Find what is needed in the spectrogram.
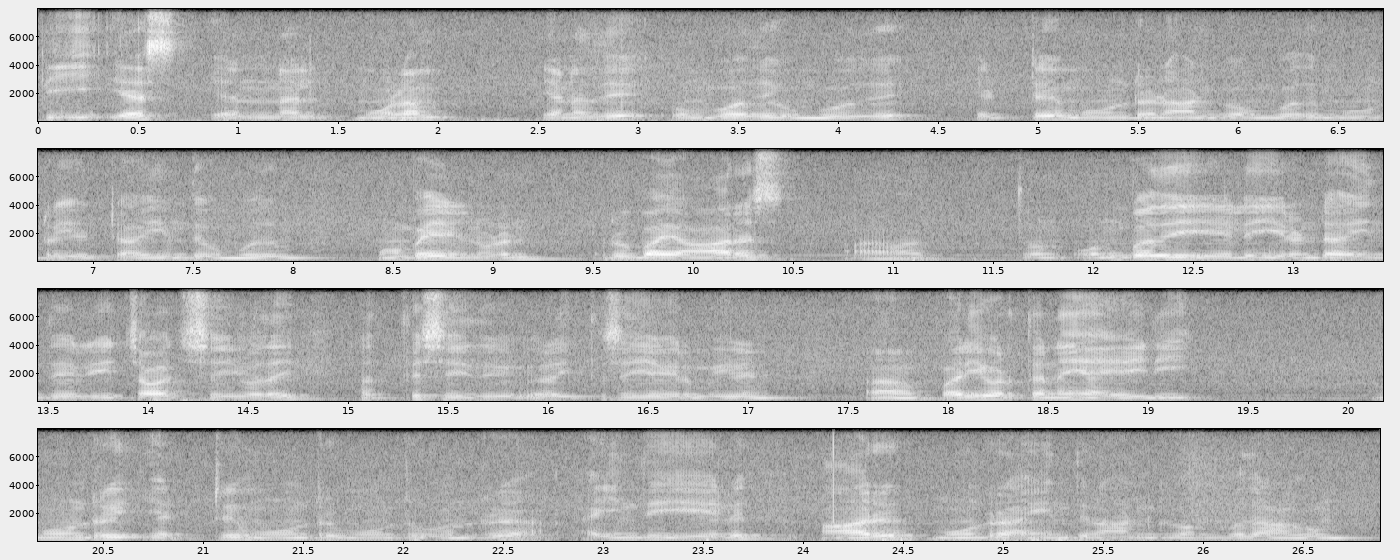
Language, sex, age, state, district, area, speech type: Tamil, male, 18-30, Tamil Nadu, Tiruchirappalli, rural, read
